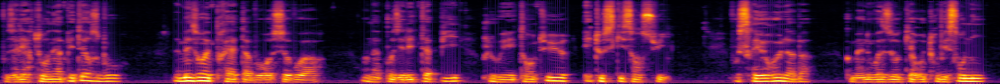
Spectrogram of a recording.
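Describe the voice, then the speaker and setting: A man reading aloud voices a lively, affectionate young woman who gently mocks her father, in a raised, slightly husky voice. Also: fairly low pitch, fairly quick. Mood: coaxing.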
